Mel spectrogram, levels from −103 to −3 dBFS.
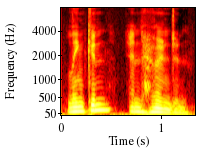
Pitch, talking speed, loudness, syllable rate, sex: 110 Hz, 135 wpm, -17 LUFS, 4.6 syllables/s, male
